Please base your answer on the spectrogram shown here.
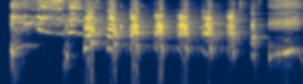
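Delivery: a squealing burst of laughter, way up high; real shrieking giggle at her friend. Real, not acted. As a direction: cackle high and loud in delight. Cracking up at the friend.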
